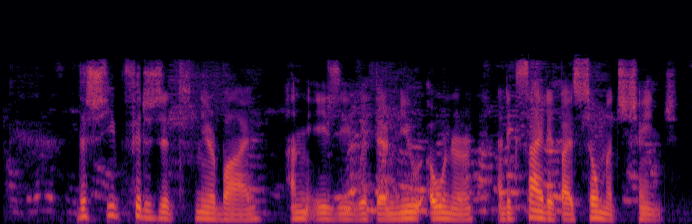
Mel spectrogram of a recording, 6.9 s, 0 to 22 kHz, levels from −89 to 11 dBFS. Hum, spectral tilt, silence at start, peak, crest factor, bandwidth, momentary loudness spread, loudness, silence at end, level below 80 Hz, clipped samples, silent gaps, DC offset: none; -5 dB/octave; 0.1 s; -8 dBFS; 20 dB; 7.8 kHz; 10 LU; -29 LUFS; 0.2 s; -64 dBFS; under 0.1%; none; under 0.1%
